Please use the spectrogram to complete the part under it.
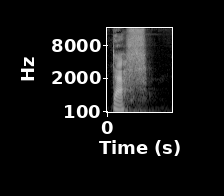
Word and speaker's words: Daff: Uh, he takes it, and can I get a pronunciation check on that, please? – Uh, Lady Daff. – Lady Daff. – Yeah, Daff. Like D A F F, but.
